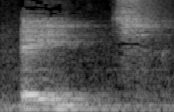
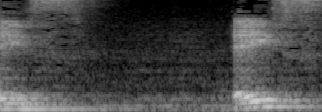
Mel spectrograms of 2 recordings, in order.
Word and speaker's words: H: এটা হল জি শক্ত করে বলুন একটু জি এইচ এখানে খুবই গুরুত্বপূর্ণ একটি বিষয় এইচ এই লেটারটি দেখুন এই লেটার বা ক্যারেক্টারটি আপনার অনেকে আমরা উচ্চারণ করতে পারি না।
